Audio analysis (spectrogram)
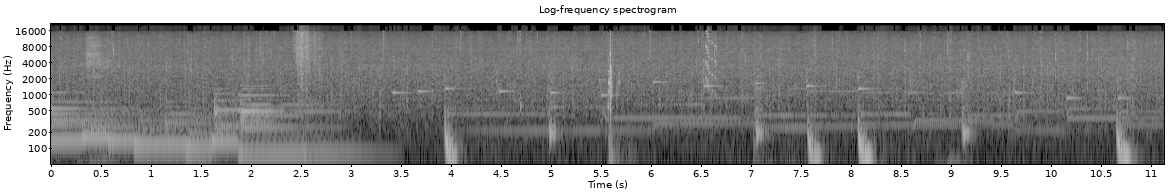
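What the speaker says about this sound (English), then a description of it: "can't light the fire while it's raining" Rain falls in the video game Outbound, a soft continuous hiss beneath mellow lo-fi music with sparse plucked notes and low tones.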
